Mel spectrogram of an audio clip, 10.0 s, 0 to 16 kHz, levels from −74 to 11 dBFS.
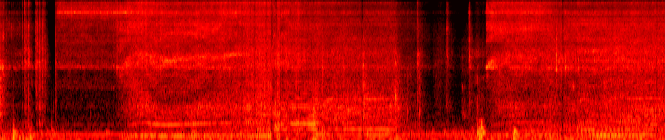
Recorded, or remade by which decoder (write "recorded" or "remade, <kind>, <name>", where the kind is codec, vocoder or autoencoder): remade, codec, DAC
